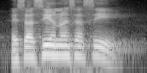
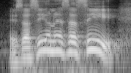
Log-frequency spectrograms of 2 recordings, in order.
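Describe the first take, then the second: First: Said in the usual way. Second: Same question again, pitched higher and pressing; higher repeat. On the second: Real, not acted. Pastor pressing the congregation for agreement, higher. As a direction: push the question up to get an answer.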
